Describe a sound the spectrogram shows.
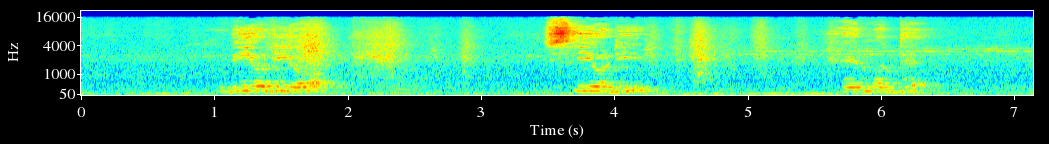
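A man speaks slowly and calmly.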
